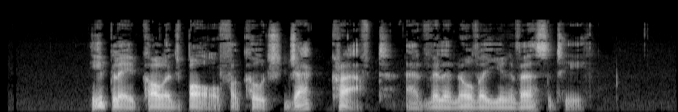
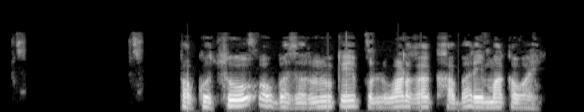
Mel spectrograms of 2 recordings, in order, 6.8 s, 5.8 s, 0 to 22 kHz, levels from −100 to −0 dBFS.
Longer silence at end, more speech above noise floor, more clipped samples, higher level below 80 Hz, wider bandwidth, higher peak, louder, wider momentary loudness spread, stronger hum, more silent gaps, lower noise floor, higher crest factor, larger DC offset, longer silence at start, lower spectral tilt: first, 1 s vs 0.5 s; second, 50 dB vs over 74 dB; neither; about the same, -60 dBFS vs -60 dBFS; first, 11.5 kHz vs 7.4 kHz; second, -4 dBFS vs 0 dBFS; second, -26 LUFS vs -16 LUFS; first, 13 LU vs 9 LU; neither; second, none vs 1.44-1.80 s; second, -76 dBFS vs under -90 dBFS; first, 24 dB vs 18 dB; neither; second, 0.9 s vs 1.35 s; second, -4.5 dB/octave vs -8 dB/octave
